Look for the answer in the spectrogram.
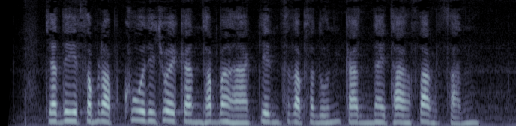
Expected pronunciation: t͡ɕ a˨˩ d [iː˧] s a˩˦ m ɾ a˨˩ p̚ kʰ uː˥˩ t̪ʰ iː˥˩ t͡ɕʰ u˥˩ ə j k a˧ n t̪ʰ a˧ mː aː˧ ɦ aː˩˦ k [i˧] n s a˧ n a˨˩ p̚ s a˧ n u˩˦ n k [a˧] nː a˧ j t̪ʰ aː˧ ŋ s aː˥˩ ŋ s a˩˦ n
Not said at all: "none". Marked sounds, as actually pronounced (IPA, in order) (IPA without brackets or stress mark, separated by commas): iː˧, i˧, a˧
